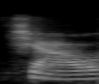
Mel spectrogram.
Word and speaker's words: Chao: to start with, but I would prefer to go by my African name, which is Chao, and it's spelled Chao.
